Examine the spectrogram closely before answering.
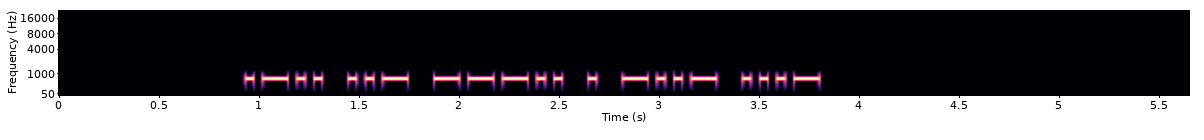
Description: Morse code, heard as a keyed tone, about 28 wpm, 700 Hz. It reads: LU8EXV
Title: DXCC-100 Call Signs - 6 Characters - 28wpm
